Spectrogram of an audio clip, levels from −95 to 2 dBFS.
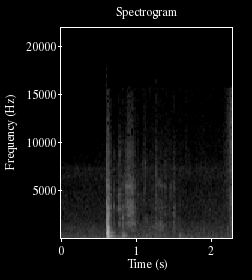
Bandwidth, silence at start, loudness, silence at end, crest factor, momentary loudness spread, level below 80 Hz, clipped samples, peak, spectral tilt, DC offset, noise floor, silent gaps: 16 kHz; 0.6 s; -40 LUFS; 0 s; 32 dB; 24 LU; -78 dBFS; under 0.1%; -14 dBFS; -3.5 dB/octave; under 0.1%; -68 dBFS; none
